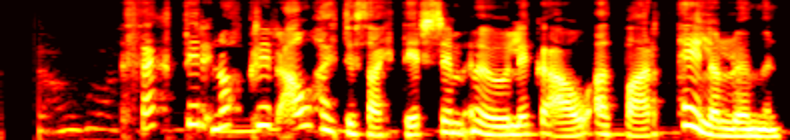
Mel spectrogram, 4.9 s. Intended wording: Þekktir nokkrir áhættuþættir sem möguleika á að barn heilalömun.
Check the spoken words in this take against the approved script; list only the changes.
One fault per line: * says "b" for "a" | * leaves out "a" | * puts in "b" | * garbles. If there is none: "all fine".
all fine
